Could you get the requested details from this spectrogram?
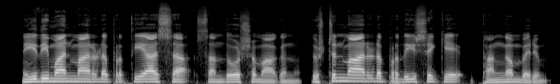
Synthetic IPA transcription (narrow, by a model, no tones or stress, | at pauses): niːðimaːnmaːɾuɽe̞prɐt̪jaːɕɐsɐnd̪o̞ːʂɐmaːɣunːud̪̥uʂʈɐnmaːɾuɽe̞prɐðiːʂɐkʲːeb̥ʱɐŋɡɐmʋɐɾum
